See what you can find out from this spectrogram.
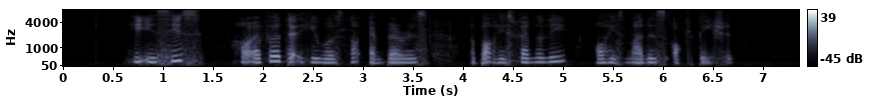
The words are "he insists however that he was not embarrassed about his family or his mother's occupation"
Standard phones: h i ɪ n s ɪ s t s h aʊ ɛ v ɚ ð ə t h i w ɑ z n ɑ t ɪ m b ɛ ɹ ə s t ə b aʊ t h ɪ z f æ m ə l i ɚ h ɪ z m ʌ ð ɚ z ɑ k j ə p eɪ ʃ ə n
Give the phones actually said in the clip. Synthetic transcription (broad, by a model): h i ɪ n s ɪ s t h aʊ ɛ v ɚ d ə t h i w ɑ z n ɑ t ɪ m b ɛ ɹ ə s ə b aʊ t h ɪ s f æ m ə l i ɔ h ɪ s m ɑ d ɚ s ɑ k j ə p eɪ ʃ ə n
